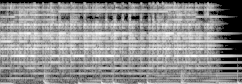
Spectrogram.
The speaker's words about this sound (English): And the electric bell had a different purpose. It was really to let people know that something was on fire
